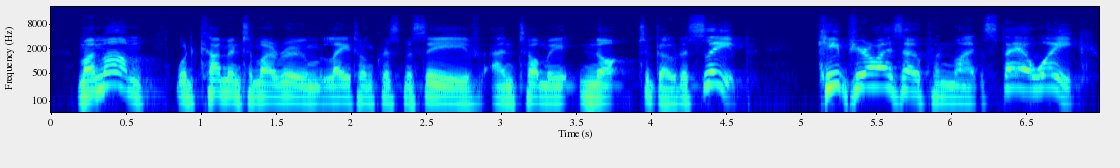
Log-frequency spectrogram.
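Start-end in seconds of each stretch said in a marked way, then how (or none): 5.1-6.9 put-on Cockney accent, pitched up. Act out your mum coming into your room late on Christmas Eve, in her Cockney accent, put on. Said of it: "reverse psychology in a Cockney accent".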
